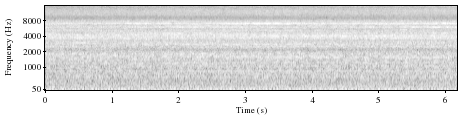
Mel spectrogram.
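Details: Land Rover Discovery 3 replacement air suspension compressor, the original bent by damage, tested on the floor: small compressor with a steady even hiss and hum, no knocks or stalls, slowly filling the roughly 25-litre tank; normal operation.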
